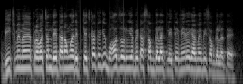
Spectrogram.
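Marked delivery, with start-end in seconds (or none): none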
